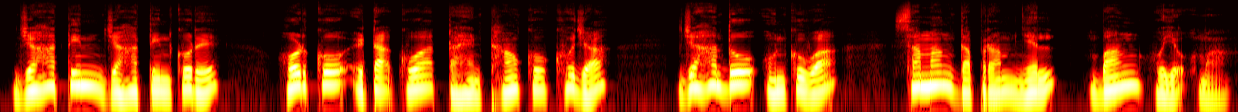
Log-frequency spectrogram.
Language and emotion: Santali, neutral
